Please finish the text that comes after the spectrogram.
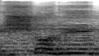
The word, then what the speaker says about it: শিরক: শিরিক। অপরাধের জগতে গুনাহের জগতে জুলুমের জগতে সবচেয়ে বড় অপরাধ হচ্ছে শিরক কোনটা শেরেক না শিরক আমরা অনেকে উচ্চারণই করতে পারি না শেরেক না শব্দটা শব্দটা কি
